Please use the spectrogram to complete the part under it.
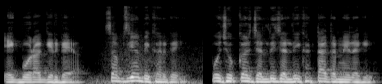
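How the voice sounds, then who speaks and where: A male narrator reads a scripted cartoon story. His pitch is average and his tone is soft and dark. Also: fairly quick.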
